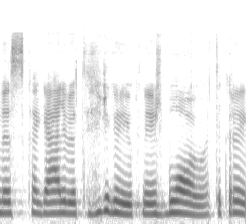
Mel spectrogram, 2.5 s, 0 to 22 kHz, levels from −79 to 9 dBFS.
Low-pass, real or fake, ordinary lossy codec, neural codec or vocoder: 14.4 kHz; fake; Opus, 24 kbps; codec, 44.1 kHz, 7.8 kbps, Pupu-Codec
